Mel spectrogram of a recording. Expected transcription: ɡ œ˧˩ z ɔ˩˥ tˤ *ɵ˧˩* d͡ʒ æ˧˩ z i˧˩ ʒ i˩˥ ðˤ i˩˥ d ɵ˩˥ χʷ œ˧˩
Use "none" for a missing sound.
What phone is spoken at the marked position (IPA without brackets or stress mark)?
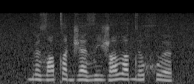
ɵ˧˩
